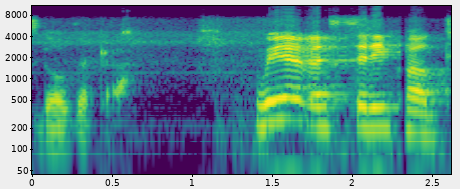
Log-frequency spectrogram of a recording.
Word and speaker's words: Billerica: like that so it's it's spelled Billerica but yeah you pretty much just drop that in it's bill deca we have a city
